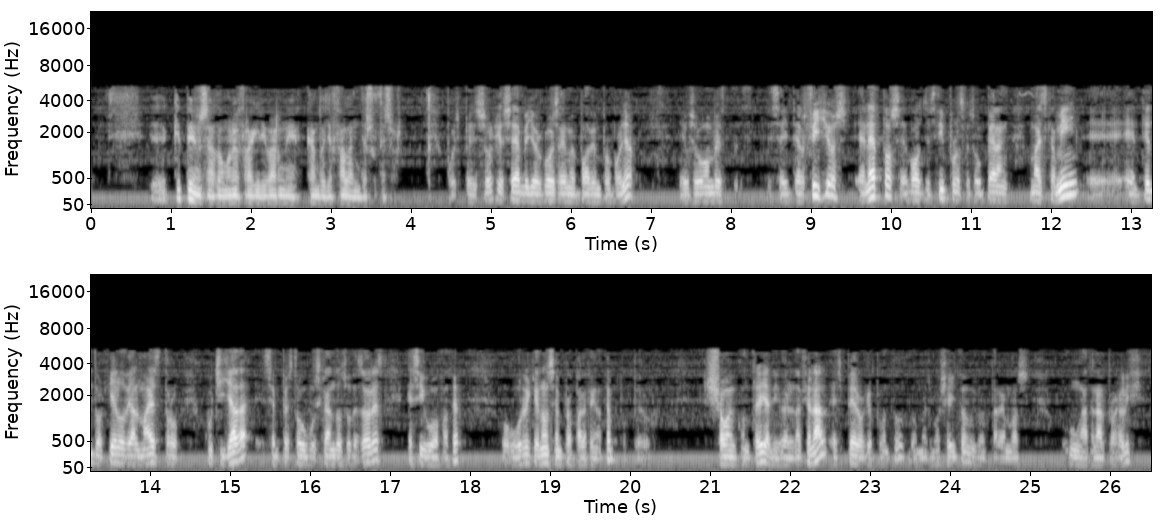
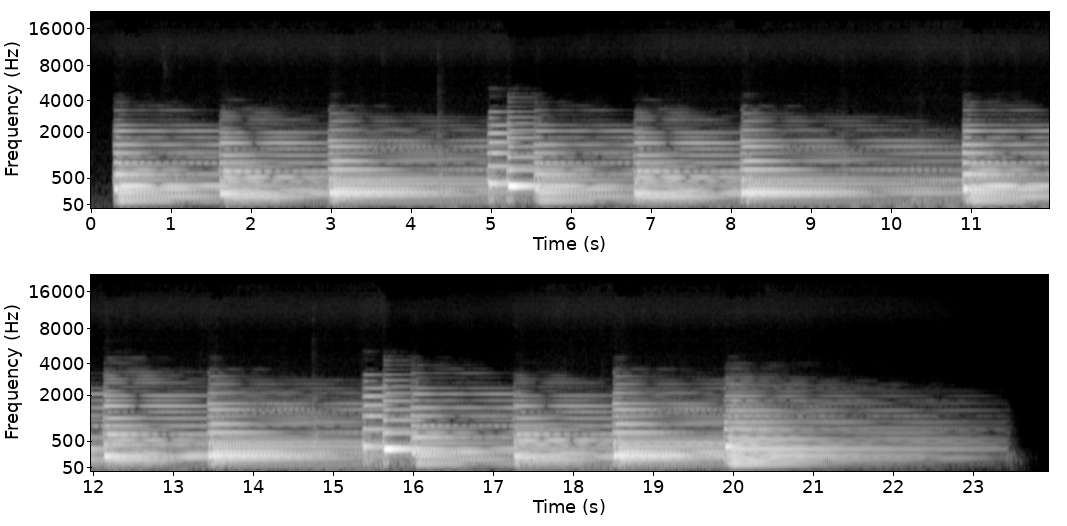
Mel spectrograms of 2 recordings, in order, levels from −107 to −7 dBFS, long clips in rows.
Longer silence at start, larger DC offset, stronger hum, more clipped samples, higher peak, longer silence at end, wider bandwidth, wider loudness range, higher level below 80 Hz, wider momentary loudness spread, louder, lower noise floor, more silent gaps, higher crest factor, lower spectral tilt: about the same, 0.15 s vs 0.25 s; neither; first, 50 Hz at -45 dBFS vs none; neither; about the same, -2 dBFS vs -4 dBFS; second, 0.15 s vs 1.15 s; first, 5.4 kHz vs 3.5 kHz; about the same, 5 LU vs 5 LU; about the same, -62 dBFS vs -62 dBFS; about the same, 15 LU vs 17 LU; about the same, -23 LUFS vs -24 LUFS; second, -45 dBFS vs -63 dBFS; neither; about the same, 22 dB vs 20 dB; second, -7 dB/octave vs -11.5 dB/octave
